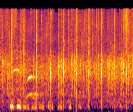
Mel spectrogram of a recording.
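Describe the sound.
An audience applauds steadily, a dense patter of many hands clapping at once, with a few cheerful voices calling out over the clapping.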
